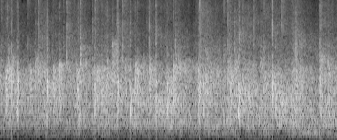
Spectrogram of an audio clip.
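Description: Steady audience applause, a dense patter of many hands clapping at an even, sustained loudness for a few seconds with no voices standing out.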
